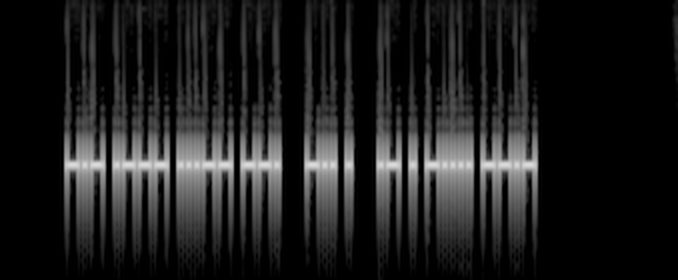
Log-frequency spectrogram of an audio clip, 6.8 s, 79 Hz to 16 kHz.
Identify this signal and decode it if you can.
Morse code, heard as a keyed tone, about 32 wpm, 700 Hz. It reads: KJ3G DE AE6Q
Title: USA Callsign DE Callsign - 4 Characters - 30wpm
